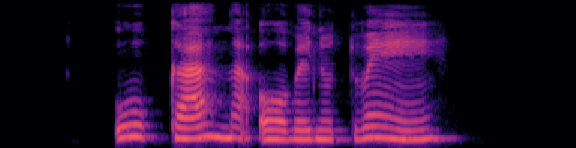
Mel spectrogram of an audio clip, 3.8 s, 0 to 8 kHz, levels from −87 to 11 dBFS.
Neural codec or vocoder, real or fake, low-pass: none; real; 7.2 kHz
